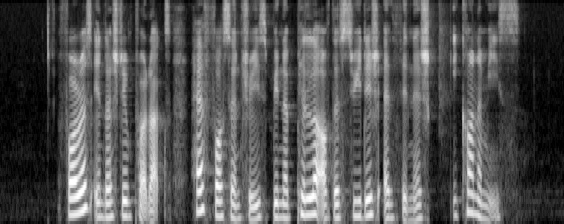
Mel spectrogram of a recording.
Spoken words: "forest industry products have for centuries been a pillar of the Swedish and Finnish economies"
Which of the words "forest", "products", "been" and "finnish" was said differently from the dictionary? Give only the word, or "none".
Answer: none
